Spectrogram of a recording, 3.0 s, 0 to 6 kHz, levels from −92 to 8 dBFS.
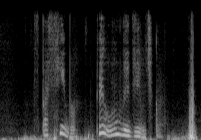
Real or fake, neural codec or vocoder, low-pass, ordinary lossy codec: fake; codec, 44.1 kHz, 2.6 kbps, DAC; 5.4 kHz; none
